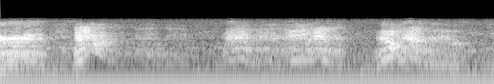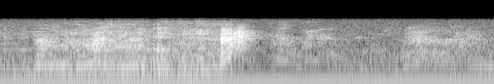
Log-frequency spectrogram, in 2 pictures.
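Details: Two dogs, a big white Malamute and a small brown Puggle, playing together: bursts of rough yips, barks and growly noises every second or so, irregular, with quiet gaps between.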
